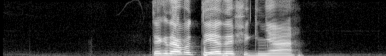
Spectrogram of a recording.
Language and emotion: Russian, angry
